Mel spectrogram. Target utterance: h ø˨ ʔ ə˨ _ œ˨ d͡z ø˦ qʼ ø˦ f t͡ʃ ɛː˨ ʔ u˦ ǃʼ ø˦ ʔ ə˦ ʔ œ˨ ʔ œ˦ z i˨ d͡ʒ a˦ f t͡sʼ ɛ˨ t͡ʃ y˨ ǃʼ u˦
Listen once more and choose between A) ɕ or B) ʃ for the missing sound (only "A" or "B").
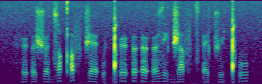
B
